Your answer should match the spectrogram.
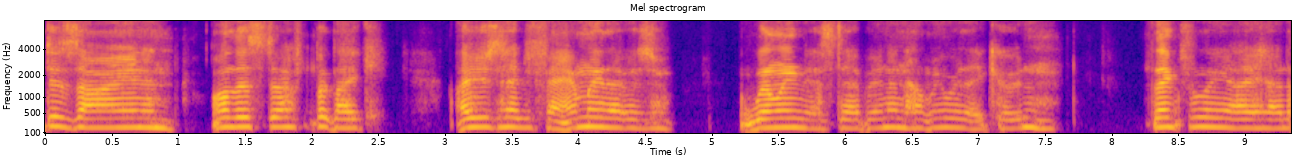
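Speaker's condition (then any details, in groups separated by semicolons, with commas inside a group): Cerebral palsy; from birth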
